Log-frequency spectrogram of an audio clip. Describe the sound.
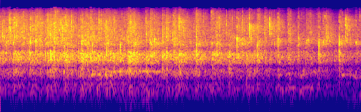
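A church audience applauds, a dense and steady wash of many hands clapping that stays loud from start to finish.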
